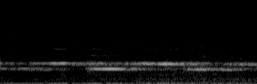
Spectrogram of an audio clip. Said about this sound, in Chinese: 很妙哦，救护车呼啸而过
